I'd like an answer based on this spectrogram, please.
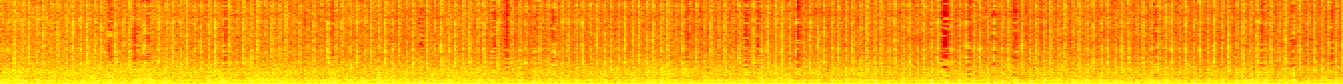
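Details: Snow blower small single-cylinder engine in the carburetor-jet no-start fix after summer storage: steady fast putter with even firing, no misses or surging; running normally.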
